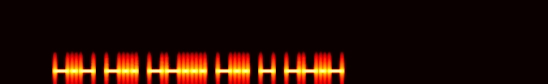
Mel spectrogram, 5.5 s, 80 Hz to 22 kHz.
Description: Morse code, heard as a keyed tone, about 28 wpm, 700 Hz. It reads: KD7DTQ
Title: USA Call Signs 28wpm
